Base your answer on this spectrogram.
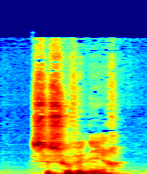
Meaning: remember (to recall one's memory)
- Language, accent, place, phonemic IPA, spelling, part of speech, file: French, France, Paris, /sə suv.niʁ/, se souvenir, verb, LL-Q150 (fra)-se souvenir.wav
